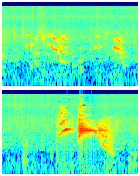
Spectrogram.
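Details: Siberian Husky puppy yelling at its siblings: short squeaky yelps and whining cries, falling in pitch, come in uneven bursts, ending in a louder, higher drawn-out yowl over faint background noise.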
